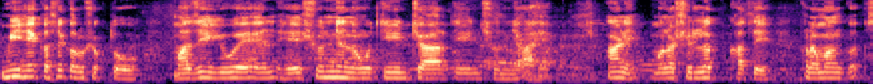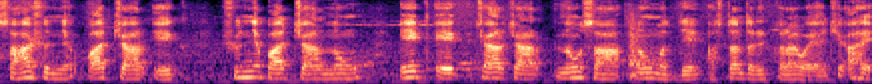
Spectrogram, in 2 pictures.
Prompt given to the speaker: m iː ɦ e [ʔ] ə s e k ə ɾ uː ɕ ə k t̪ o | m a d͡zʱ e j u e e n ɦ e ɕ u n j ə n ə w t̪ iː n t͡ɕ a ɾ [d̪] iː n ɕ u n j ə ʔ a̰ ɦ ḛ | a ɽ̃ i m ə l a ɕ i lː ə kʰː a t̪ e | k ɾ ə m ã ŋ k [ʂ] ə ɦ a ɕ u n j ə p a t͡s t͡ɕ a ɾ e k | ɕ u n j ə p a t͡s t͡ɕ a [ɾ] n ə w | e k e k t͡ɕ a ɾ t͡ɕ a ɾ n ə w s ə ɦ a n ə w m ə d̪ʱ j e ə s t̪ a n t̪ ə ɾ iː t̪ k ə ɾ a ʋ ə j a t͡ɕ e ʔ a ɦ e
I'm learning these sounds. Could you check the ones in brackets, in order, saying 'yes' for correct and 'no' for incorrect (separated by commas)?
no, no, no, yes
